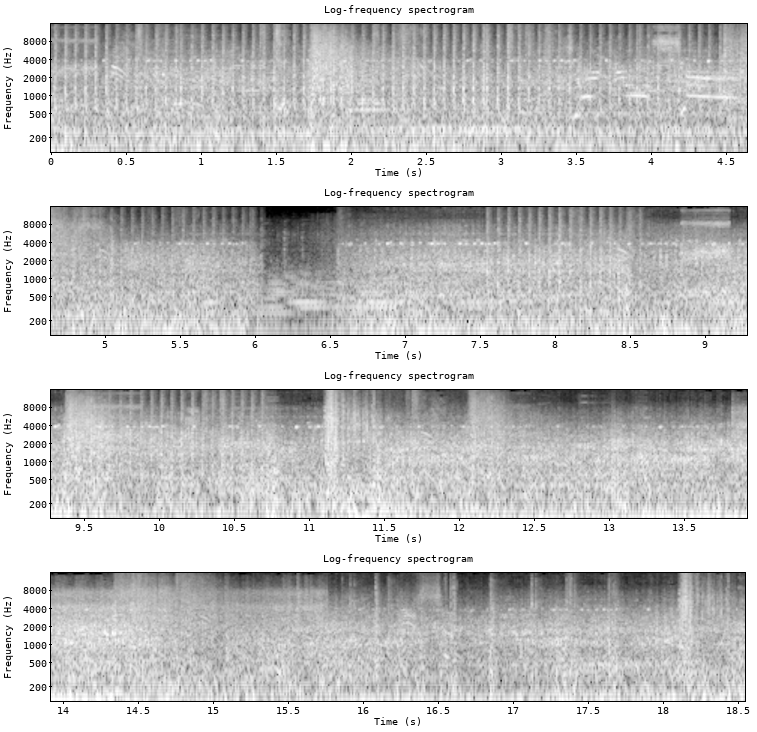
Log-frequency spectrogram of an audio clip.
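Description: Tank engines rumble steadily.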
